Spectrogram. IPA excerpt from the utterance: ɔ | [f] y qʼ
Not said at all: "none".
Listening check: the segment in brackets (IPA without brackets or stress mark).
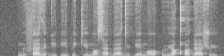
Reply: β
